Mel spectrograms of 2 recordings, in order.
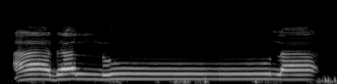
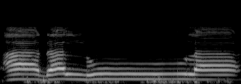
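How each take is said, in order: First: The long vowel is held for six counts. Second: The long vowel is held for four counts. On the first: "enam harokat"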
